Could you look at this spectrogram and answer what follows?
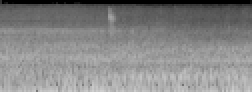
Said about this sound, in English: See what I mean? I'm now in the park, but you hear so much traffic, so this is not a suitable place to record.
